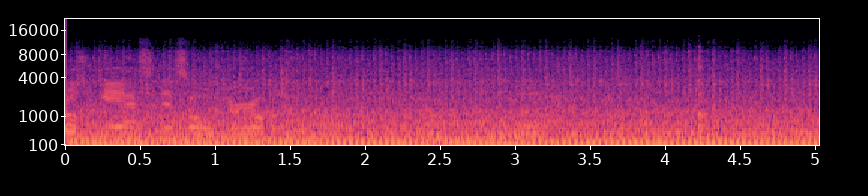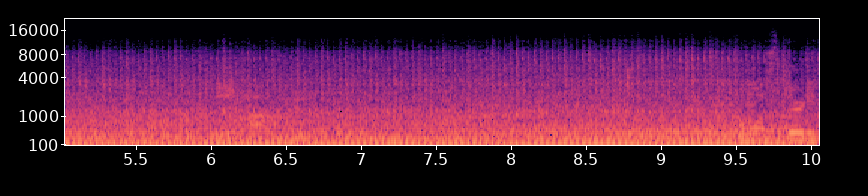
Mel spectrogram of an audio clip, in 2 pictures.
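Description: An old tractor engine idles with a steady low chugging rumble, close and constant, while a voice talks intermittently over it.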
